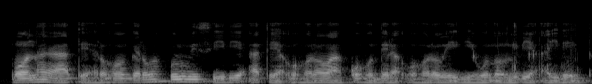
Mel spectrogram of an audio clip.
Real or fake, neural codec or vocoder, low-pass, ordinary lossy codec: real; none; 7.2 kHz; AAC, 48 kbps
